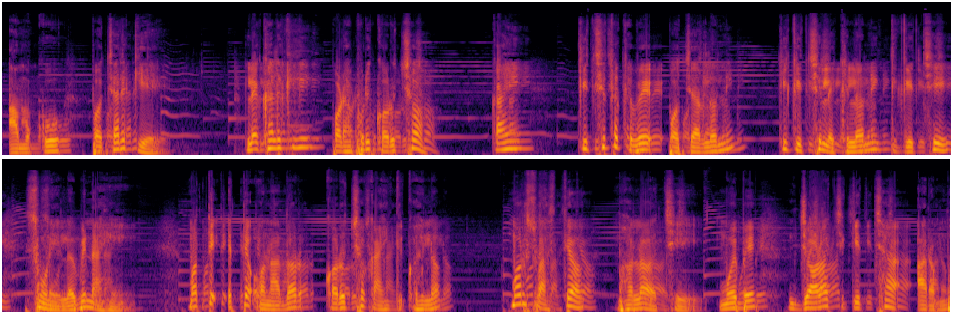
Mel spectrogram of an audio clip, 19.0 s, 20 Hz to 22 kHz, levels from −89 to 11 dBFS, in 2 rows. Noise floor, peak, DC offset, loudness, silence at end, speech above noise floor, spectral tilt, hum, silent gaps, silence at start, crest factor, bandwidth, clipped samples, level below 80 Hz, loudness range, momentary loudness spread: -45 dBFS; 0 dBFS; under 0.1%; -15 LUFS; 0 s; 31 dB; -6.5 dB/octave; none; none; 0.05 s; 16 dB; 16 kHz; under 0.1%; -34 dBFS; 2 LU; 9 LU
